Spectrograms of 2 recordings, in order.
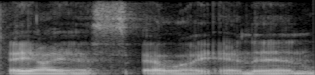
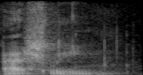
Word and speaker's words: Aisling: And she hers is an Irish name, Aislinn. We can call her Aislinn, though the proper Irish pronunciation is Aisling.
